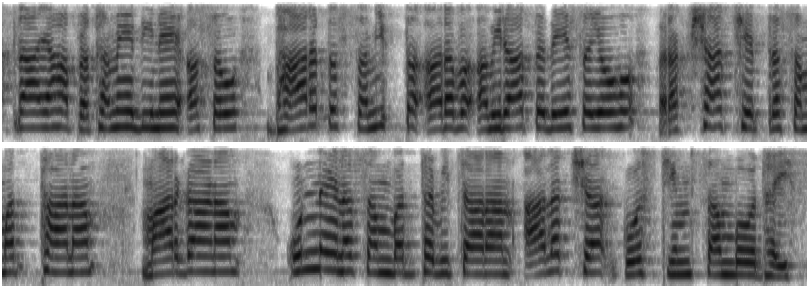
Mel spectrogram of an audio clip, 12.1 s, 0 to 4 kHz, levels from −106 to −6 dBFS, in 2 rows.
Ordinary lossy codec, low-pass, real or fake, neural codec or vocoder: none; 3.6 kHz; fake; autoencoder, 48 kHz, 128 numbers a frame, DAC-VAE, trained on Japanese speech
